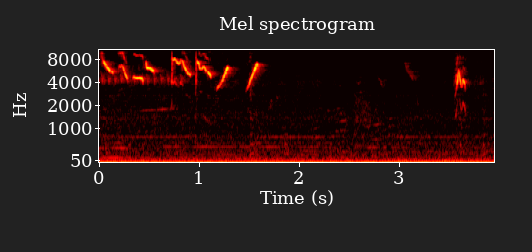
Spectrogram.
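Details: Ngriwik call of a mountain white-eye, meant to draw in other white-eyes: a quick burst of about six sharp, high, falling notes in the first second and a half, then silence and one or two faint later notes.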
